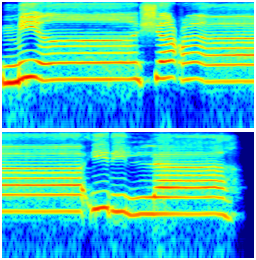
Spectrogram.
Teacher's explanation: عین کو وسطی حلق یعنی مڈل تھروٹ سے ادا کرنا ہے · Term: اخفا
